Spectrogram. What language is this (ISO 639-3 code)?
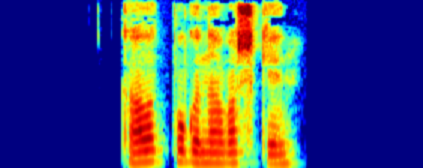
chm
